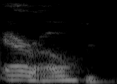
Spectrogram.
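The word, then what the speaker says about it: AARO: The other thing is when she makes a statement like that about arrow, that's how we pronounce the acronym now, arrow.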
